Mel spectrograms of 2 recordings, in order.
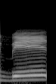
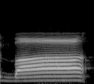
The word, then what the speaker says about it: با: حروف تہجی 29 ہیں۔ حروف مفردات کو تجوید و قراءت کے مطابق عربی لہجے میں ادا کریں، اردو تلفظ سے پرہیز کریں، یعنی بے، تے، سے، ہے، خے، توئیں، زوئیں وغیرہ ہرگز نہ پڑھیں، بلکہ با، تا، ثا، حا، خو، طو، ظو پڑھیں۔ اب 29 حروف کون سے ہیں؟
